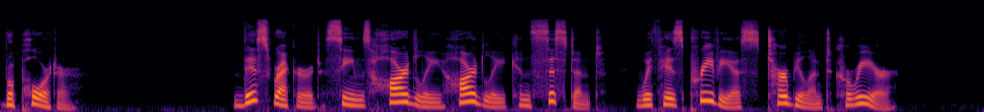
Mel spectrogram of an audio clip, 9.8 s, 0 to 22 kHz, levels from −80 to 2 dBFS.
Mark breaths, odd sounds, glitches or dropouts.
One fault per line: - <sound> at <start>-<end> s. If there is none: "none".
none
